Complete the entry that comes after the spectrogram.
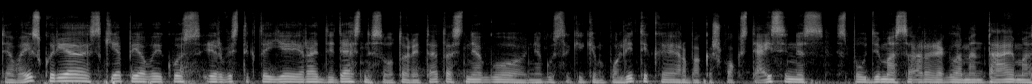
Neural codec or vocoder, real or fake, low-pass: none; real; 14.4 kHz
